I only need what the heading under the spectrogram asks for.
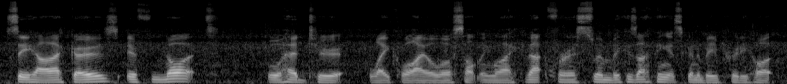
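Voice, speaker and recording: A man's voice: lowish voice, slight background noise. An Australian man chatting casually to camera outdoors on a camping trip, easygoing and rambling with loose, trailing sentences. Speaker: vlogger on a four-wheel-drive camping trip. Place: outdoors in the bush.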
